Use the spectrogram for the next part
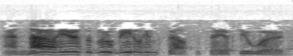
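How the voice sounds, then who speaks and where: A fairly high-pitched man narrates a 1940s radio serial as a suspenseful announcer, his pitch swinging widely at a fairly quick pace. The delivery is dramatic and declamatory, heard through tinny period audio with music behind it.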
